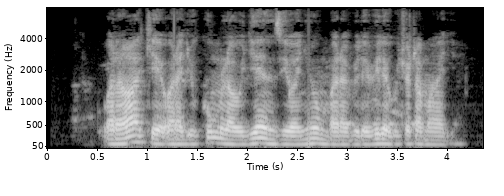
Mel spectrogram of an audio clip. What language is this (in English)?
Swahili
